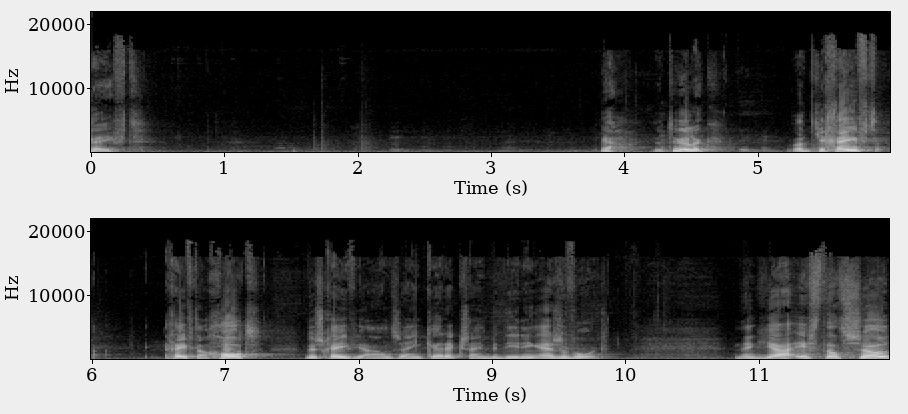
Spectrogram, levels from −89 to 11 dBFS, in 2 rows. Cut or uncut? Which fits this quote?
uncut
